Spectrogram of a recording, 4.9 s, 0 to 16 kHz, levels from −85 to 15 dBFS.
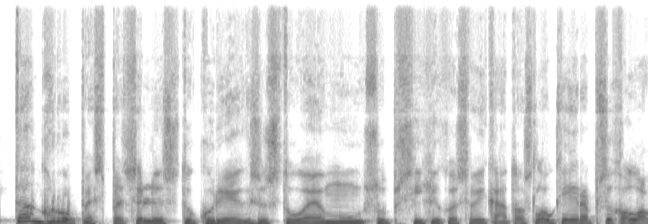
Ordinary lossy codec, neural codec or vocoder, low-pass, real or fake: Opus, 24 kbps; none; 14.4 kHz; real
